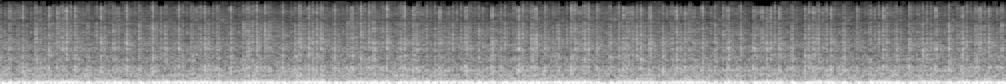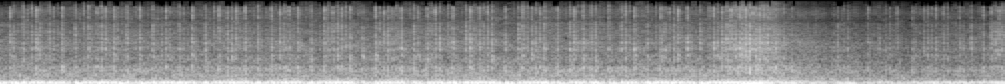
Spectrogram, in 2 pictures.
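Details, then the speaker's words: Chevy SS under restoration, engine restarted after the owner lowered the fuel level to fix a mistake; it has a non-original cam. Steady, even low idle with no misses, then a clean quick rev near the end: healthy and responsive. "Yes, very good, I have already managed to revive the Chevi's engine again. You can hear it and it sounds very good. It even has a very good reaction."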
